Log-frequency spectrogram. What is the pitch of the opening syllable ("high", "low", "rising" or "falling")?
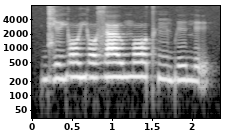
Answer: low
